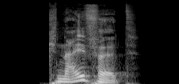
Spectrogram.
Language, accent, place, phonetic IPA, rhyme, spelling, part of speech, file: German, Germany, Berlin, [ˈknaɪ̯fət], -aɪ̯fət, kneifet, verb, De-kneifet.ogg
- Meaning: second-person plural subjunctive I of kneifen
